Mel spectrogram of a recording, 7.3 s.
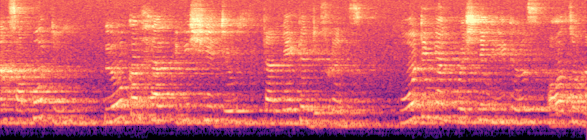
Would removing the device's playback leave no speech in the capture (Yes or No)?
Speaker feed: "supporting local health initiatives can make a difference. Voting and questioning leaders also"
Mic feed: Yes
